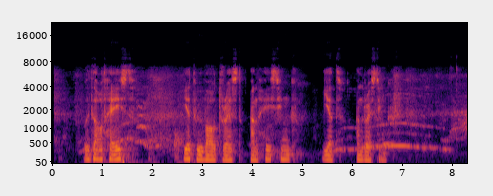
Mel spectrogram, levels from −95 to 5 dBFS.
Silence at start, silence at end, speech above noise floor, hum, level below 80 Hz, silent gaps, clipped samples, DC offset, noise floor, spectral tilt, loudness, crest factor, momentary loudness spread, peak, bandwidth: 0.05 s; 0 s; 23 dB; none; -54 dBFS; none; under 0.1%; under 0.1%; -54 dBFS; -4 dB/octave; -31 LUFS; 24 dB; 17 LU; -10 dBFS; 9.2 kHz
